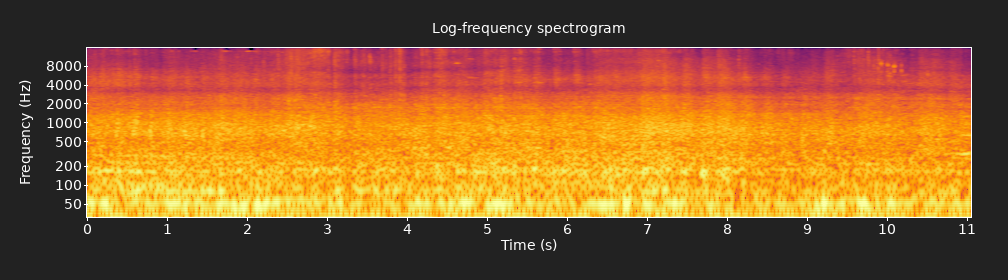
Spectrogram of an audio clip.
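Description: CSX freight train's autorack cars rolling past close by, a steady noise of steel wheels running on the rails.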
